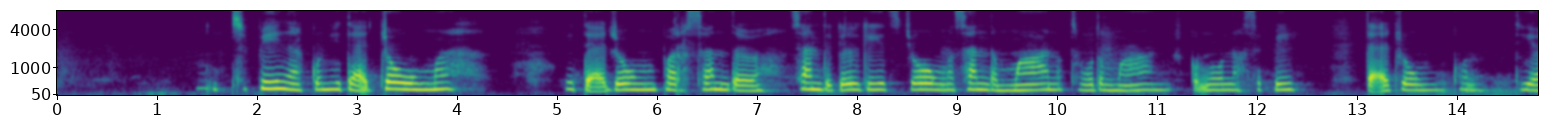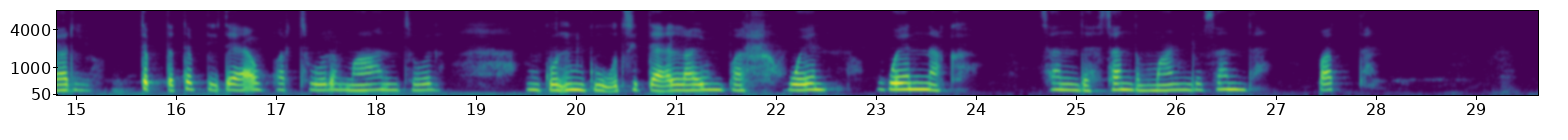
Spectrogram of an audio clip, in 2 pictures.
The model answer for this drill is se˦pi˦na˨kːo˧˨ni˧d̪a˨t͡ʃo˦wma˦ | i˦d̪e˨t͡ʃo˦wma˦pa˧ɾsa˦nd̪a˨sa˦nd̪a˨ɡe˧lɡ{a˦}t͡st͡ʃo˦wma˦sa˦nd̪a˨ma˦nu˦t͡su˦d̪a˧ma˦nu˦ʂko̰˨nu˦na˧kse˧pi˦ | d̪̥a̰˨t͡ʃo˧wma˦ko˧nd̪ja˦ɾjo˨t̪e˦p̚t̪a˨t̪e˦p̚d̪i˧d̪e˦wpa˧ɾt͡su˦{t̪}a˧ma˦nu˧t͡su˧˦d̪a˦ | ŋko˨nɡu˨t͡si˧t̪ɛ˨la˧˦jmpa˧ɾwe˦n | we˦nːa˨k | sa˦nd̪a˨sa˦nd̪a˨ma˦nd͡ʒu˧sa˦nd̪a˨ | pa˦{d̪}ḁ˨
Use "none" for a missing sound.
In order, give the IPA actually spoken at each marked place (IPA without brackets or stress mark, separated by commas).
i˦, d̪, t̪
